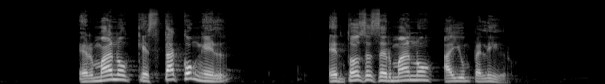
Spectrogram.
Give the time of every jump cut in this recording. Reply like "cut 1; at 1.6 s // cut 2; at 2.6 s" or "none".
none

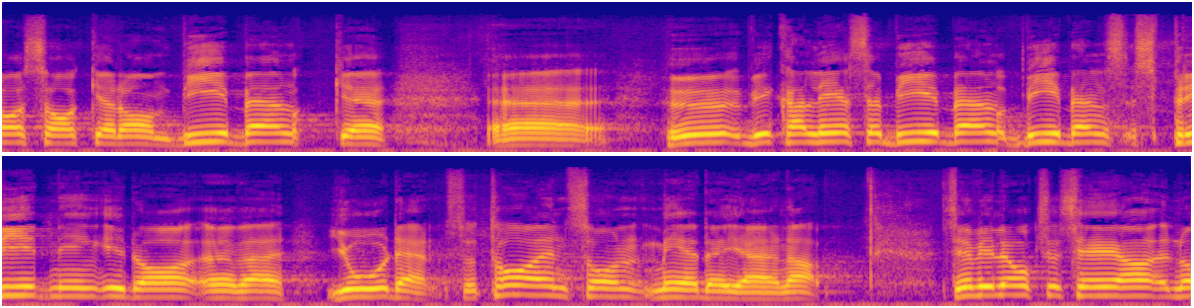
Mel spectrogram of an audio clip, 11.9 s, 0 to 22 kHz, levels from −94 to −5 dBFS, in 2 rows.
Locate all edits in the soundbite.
cut 1; at 1.5 s // cut 2; at 5.0 s

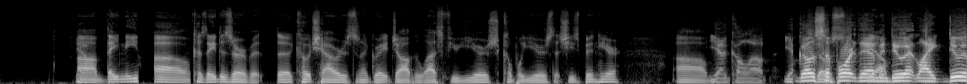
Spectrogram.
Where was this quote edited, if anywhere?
cut 1; at 1.4 s // cut 2; at 1.9 s // cut 3; at 7.3 s // cut 4; at 7.9 s

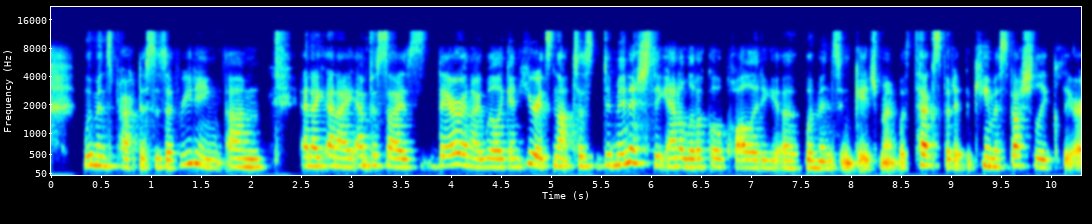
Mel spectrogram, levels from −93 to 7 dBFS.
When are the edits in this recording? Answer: none

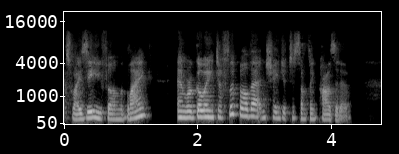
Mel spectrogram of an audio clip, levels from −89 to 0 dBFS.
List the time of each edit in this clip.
cut 1; at 1.4 s

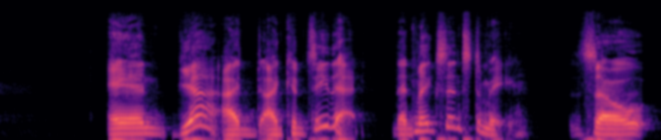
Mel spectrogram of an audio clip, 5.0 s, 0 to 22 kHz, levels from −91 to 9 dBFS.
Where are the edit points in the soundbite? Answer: cut 1; at 1.3 s // cut 2; at 2.1 s // cut 3; at 3.1 s

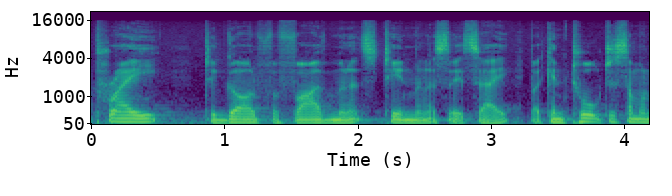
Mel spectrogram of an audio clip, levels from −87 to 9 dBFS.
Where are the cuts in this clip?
cut 1; at 3.2 s

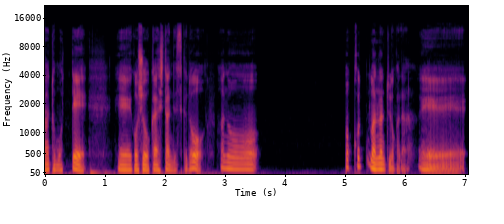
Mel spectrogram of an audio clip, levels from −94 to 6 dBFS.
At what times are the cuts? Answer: cut 1; at 2.8 s

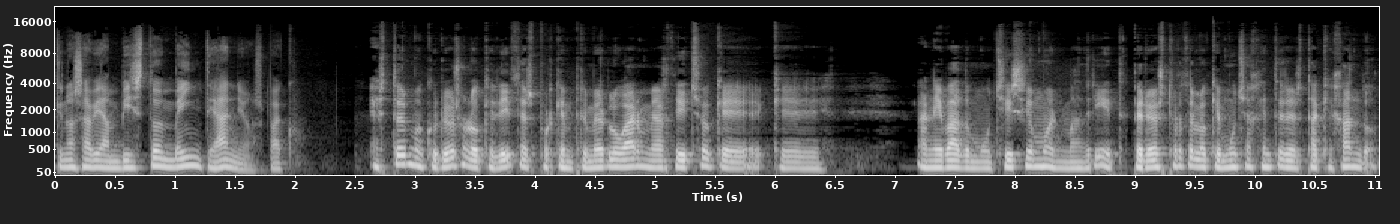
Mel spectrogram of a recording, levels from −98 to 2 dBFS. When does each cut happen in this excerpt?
cut 1; at 8.9 s

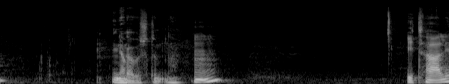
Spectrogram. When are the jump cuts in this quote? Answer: cut 1; at 1.3 s

